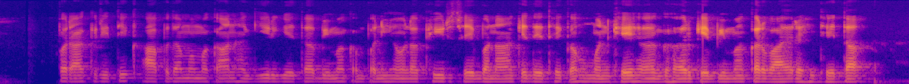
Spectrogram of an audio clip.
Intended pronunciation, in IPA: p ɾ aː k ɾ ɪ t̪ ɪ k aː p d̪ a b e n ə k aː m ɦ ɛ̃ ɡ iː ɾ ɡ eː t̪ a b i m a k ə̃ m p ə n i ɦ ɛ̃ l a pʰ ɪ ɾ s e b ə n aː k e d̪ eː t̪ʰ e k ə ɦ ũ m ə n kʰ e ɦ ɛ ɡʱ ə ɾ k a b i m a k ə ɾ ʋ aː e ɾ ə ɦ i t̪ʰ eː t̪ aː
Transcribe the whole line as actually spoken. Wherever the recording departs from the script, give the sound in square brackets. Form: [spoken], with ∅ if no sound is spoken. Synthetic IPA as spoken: p ɾ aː k ɾ ɪ t̪ ɪ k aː p d̪ a [m] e [m] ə k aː [n] ɦ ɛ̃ ɡ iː ɾ ɡ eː t̪ a b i m a k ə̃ m p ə n i ɦ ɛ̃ l a pʰ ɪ ɾ s e b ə n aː k e d̪ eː t̪ʰ e k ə ɦ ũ m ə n kʰ e ɦ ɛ ɡʱ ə ɾ k [e] b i m a k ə ɾ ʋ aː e ɾ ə ɦ i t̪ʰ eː t̪ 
